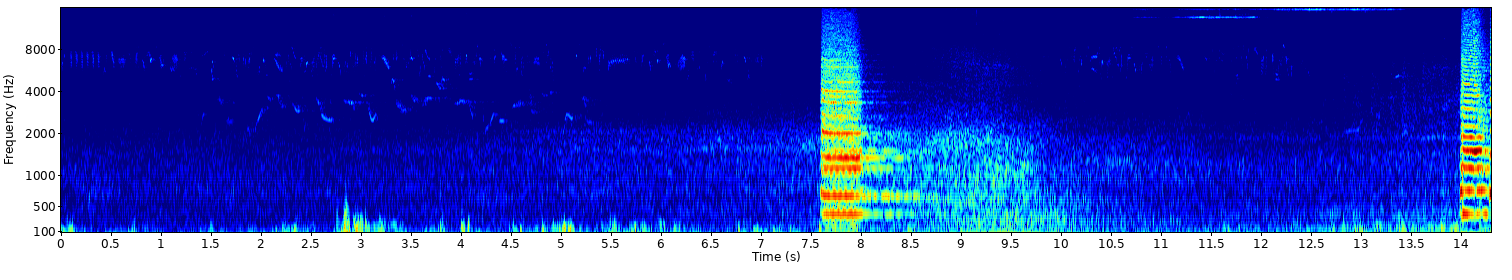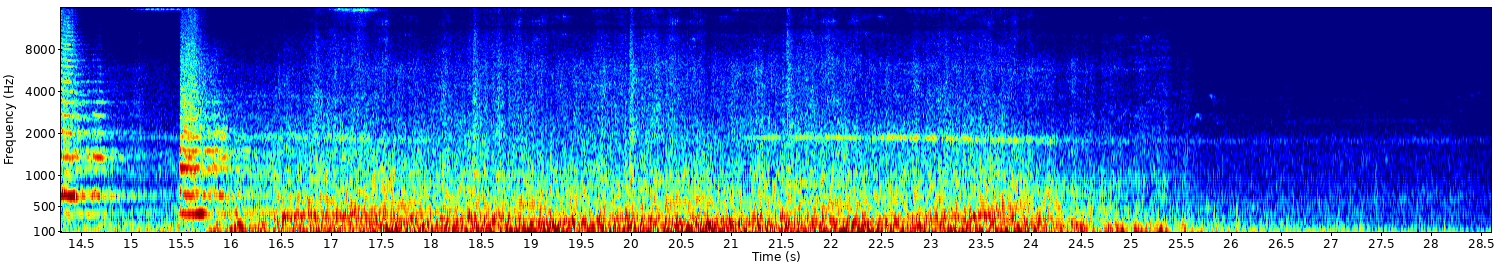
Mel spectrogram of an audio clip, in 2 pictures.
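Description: Stadler FLIRT electric multiple unit (Slovenian Railways class 510) sounding its multi-tone horn in three short blasts, one about eight seconds in and two close together around fourteen to fifteen seconds in, then passing close by with loud wheel-on-rail rumble and clatter that fades away near the end.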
